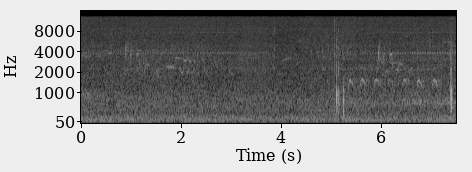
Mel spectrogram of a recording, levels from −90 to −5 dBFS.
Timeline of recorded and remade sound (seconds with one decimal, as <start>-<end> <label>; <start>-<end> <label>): 0.0-3.2 recorded; 3.2-3.8 remade; 3.8-7.5 recorded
